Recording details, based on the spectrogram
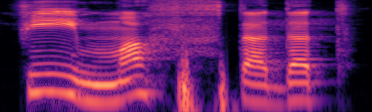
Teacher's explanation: मीम की ज़बर अब हम फा के साथ मिलाएंगे, मद नहीं करेंगे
